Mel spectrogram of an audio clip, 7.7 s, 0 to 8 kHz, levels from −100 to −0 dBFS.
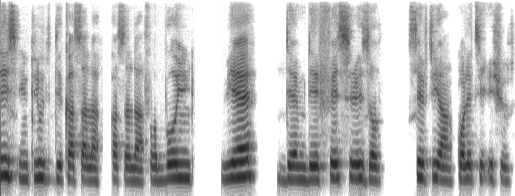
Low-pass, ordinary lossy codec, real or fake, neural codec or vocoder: none; none; fake; codec, 16 kHz, 6 kbps, DAC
